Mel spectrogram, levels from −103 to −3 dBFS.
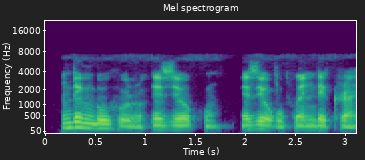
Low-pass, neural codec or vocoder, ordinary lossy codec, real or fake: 7.2 kHz; codec, 16 kHz, 6 kbps, DAC; none; fake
